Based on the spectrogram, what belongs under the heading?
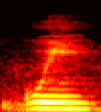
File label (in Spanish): "gûin", Silabas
